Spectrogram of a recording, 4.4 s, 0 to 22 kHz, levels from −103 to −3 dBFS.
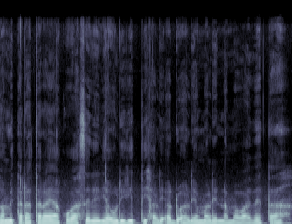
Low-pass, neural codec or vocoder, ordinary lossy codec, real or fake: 19.8 kHz; none; none; real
